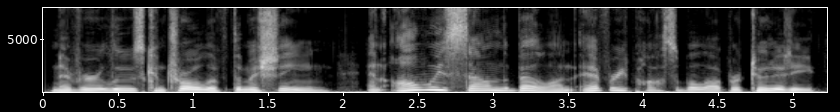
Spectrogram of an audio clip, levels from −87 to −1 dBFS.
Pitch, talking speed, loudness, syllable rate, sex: 155 Hz, 170 wpm, -15 LUFS, 5.9 syllables/s, male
